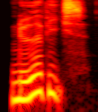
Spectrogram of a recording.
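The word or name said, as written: NØDAVIS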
